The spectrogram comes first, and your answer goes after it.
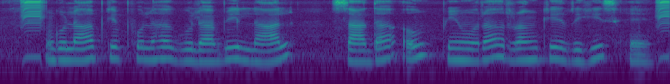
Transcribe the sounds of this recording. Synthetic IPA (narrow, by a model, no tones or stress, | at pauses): ɡʊlaːbkepʰʊlɦəɡʊlaːbilaːl | saːd̪aʔɔːpijõːɾaɾə̃ŋɡkeɾɪɦɪshɛ̰ː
